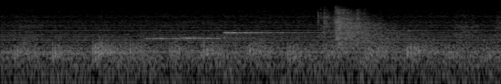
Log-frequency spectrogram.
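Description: Footsteps echo faintly across a large, reverberant hall.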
